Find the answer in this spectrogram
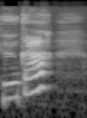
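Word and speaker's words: hygge: couple years ago is I think it's pronounced hookah or his spelt like it's the Danish way of living and I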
